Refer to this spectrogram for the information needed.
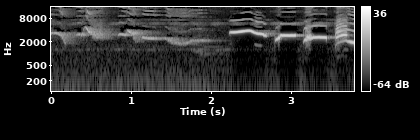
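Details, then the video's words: Lure recording of Oriental magpie-robin song meant to start stressed, silent birds singing: soft falling whistles give way to loud, clear whistled notes and sharp upward-sweeping phrases, repeated quickly in short bursts. "PANCINGAN PEMIKAT KACER SETRES MACET BUNYI LANGSUNG GACOR"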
